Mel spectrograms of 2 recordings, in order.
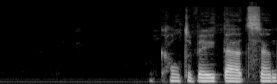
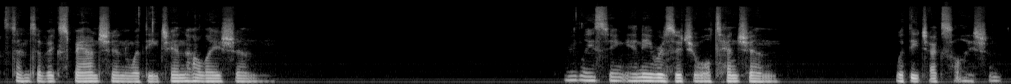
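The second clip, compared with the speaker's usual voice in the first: guided meditation. Acted. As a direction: ease listeners into stillness, phrase by unhurried phrase. Leads a guided breathing meditation.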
